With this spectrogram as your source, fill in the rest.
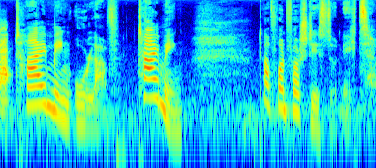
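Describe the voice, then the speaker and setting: In a dry, close recording with no echo, a woman speaks at a high pitch. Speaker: comedian doing political impressions. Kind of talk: satirical sketch.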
